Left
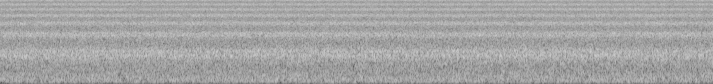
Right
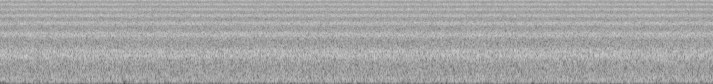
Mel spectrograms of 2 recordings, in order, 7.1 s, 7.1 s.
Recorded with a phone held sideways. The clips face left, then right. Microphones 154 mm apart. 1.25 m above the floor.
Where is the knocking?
I don't hear knocking.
